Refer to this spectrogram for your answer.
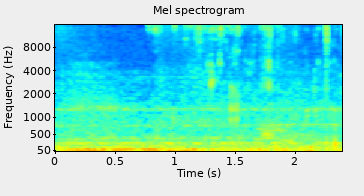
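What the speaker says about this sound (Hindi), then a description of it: "अब इन सब में मैं डाल लेता हूं पानी गंगा जल के साथ" Ganga water trickles and drips into a container of Vrindavan dust, a light, steady splashing pour with scattered small drips heard up close and without talk.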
